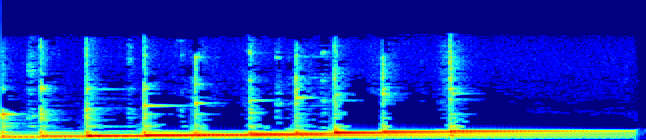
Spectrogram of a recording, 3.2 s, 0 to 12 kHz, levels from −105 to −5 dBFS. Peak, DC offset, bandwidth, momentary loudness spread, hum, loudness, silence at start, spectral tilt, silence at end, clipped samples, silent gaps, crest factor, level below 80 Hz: -6 dBFS; under 0.1%; 8.4 kHz; 15 LU; none; -21 LUFS; 0 s; -4.5 dB/octave; 0.05 s; under 0.1%; none; 16 dB; -76 dBFS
